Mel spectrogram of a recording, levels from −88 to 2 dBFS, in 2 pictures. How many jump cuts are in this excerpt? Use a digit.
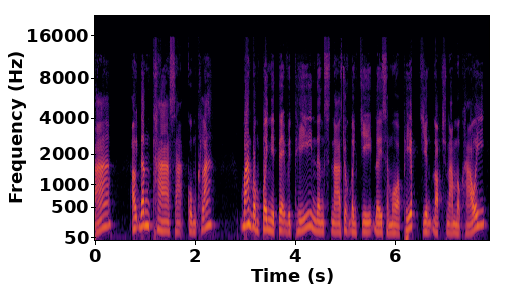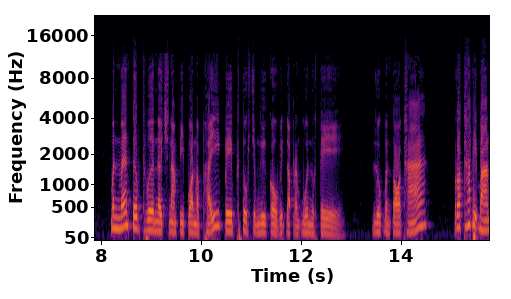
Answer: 0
